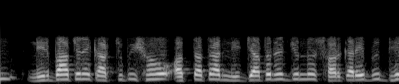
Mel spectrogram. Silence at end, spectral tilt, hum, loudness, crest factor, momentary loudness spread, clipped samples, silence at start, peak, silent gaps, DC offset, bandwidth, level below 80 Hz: 0 s; -9 dB/octave; none; -21 LUFS; 16 dB; 7 LU; under 0.1%; 0 s; -6 dBFS; none; under 0.1%; 3.8 kHz; -82 dBFS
